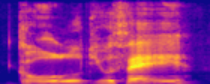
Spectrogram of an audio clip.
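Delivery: greedy-sounding lisp, high and loud. Narrating a story, reading Don Lardo's line, lisping and greedy. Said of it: "Lisped Don Lardo greedily".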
